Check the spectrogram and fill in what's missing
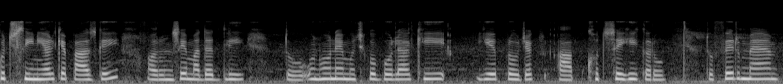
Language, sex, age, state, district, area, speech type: Urdu, female, 18-30, Uttar Pradesh, Aligarh, urban, spontaneous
